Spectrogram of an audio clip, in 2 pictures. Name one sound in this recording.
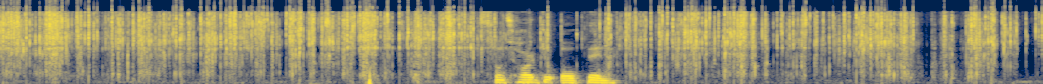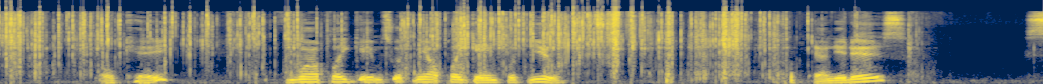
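Foil wrapping crinkles and rustles close by.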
